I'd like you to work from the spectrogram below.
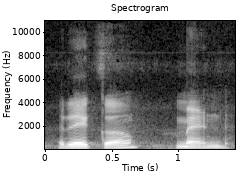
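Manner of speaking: Recommend stretched out slowly, re-kam-mend, with a clear final d; slow syllable demo. Shown as a demonstration. Teacher modelling the word for learners, very slow. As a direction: spell out recommend slowly by ear. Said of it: "ऐसे आप पढ़ सकते हो".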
